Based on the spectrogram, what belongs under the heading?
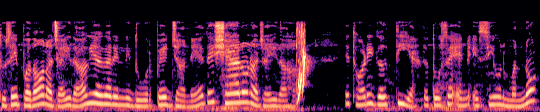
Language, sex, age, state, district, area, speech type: Dogri, female, 18-30, Jammu and Kashmir, Udhampur, rural, spontaneous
